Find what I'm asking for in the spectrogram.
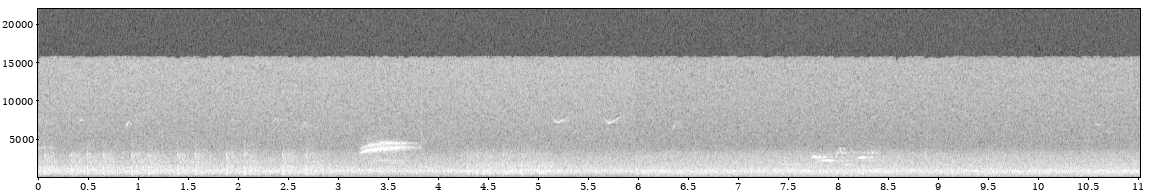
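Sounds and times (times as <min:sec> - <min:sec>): wild birds chirping: 0:00.0 - 0:08.7
steady rushing background noise: 0:03.9 - 0:11.0.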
